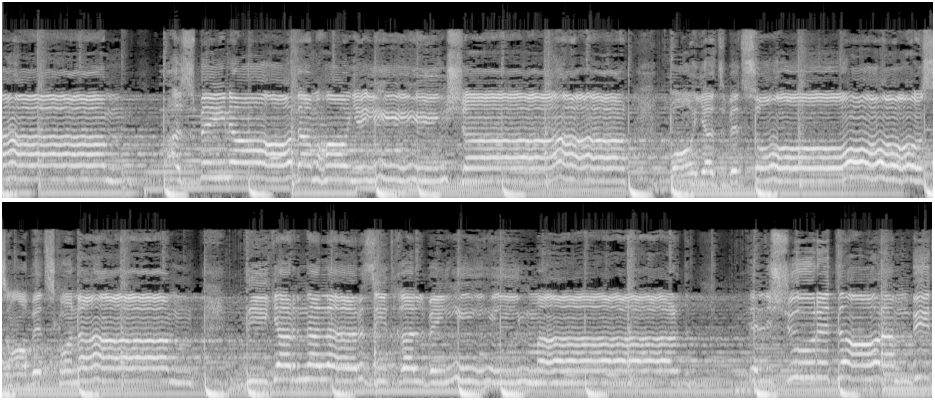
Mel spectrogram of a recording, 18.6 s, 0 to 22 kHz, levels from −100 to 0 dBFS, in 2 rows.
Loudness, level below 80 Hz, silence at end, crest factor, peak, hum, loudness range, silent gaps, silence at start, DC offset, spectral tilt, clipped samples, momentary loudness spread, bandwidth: -9 LUFS; -20 dBFS; 0 s; 10 dB; 0 dBFS; none; 2 LU; none; 0 s; under 0.1%; -3.5 dB/octave; under 0.1%; 6 LU; 14 kHz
